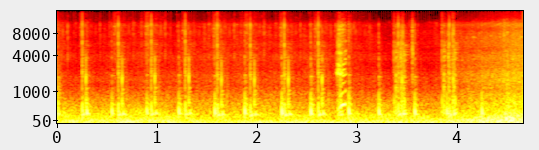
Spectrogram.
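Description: Quick footsteps clank on a metal walkway.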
